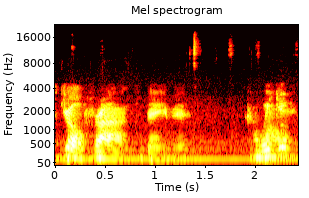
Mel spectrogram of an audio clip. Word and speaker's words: Frantz: It's Joe Franz, baby. Come we on, get man. tight. We keep it The right. T is silent.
